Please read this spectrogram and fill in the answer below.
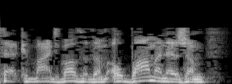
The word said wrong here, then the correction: Obamunism: How do you say it? Obamianism? Obamianism. Obamianism. No, that's not right. Obamunism. Sometimes I have trouble with a word. It's Obamunism.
